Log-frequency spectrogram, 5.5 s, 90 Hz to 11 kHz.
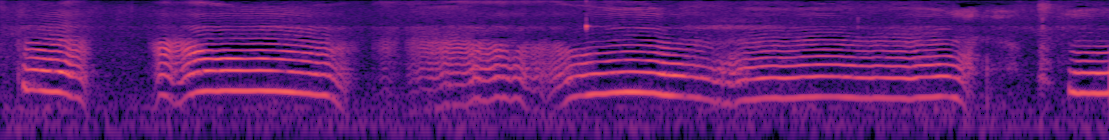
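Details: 1-month-old infant crying during tummy time: loud, sustained wailing in repeated long bouts with short pauses for breath; an ordinary fussing cry.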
